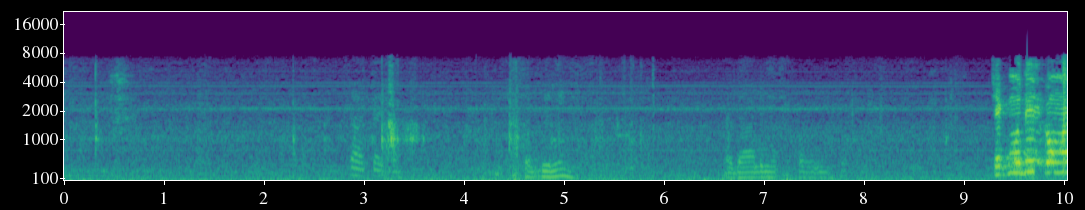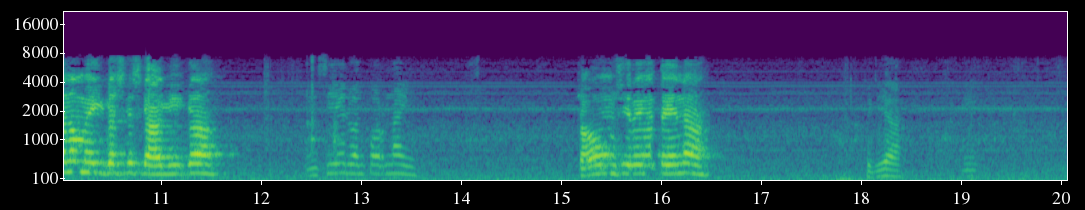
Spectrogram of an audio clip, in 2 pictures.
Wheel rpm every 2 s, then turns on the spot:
0, 0, 0, 0, 0, 0, 0, 0, 0, 0.
none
